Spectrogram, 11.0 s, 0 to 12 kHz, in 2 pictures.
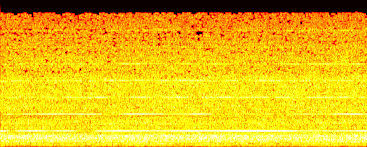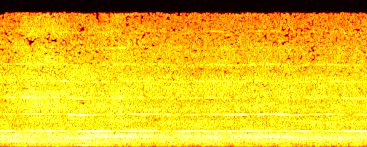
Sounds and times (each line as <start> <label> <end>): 0.0 hairdryer 11.0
